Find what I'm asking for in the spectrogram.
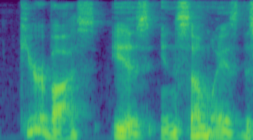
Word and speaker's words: Kiribati: Even though it's spelled K-I-R-I-B-A-T-I, it's not pronounced Kiribati. It's pronounced Kiribati.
